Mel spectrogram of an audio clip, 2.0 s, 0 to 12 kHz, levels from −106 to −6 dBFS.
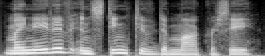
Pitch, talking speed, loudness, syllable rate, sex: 160 Hz, 120 wpm, -16 LUFS, 6.6 syllables/s, male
